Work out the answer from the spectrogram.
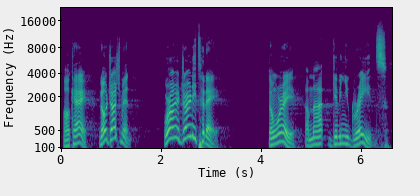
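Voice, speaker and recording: A high-voiced Canadian man preaches informally with a bright, forceful delivery. He is playful and conversational, often putting questions to the congregation. His voice rings out through a hall with long reverb. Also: very animated, a little slow. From Southern Ontario, Canada. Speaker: guest preacher. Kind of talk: informal sermon with audience interaction. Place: large church hall, speaking to a congregation.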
